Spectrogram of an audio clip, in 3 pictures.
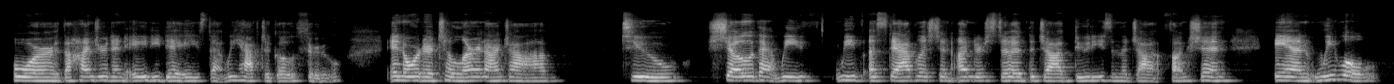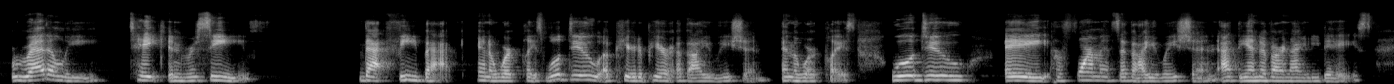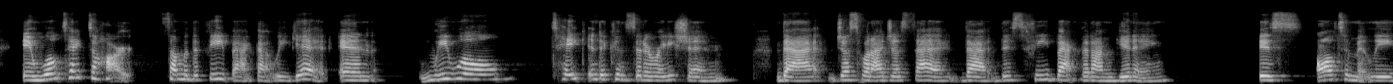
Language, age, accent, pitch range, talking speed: English, 20-39, American, 170-195 Hz, 135 wpm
